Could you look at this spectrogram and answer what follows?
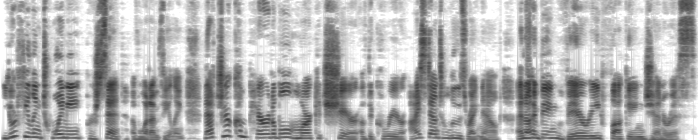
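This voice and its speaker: A woman's voice: mid-range voice, very animated, unhurried, few pauses, no echo, studio quality. A woman playing a scathing, foul-mouthed comedian in a scripted comic argument, with a sarcastic, cutting delivery. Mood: exasperated. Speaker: guest comedian in a scripted satire sketch.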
